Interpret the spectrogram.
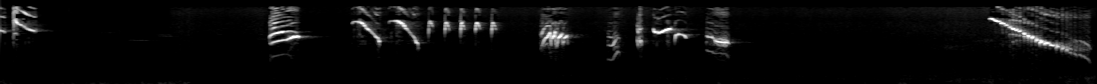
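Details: Orange-headed thrush singing richly as training material for a young bird: spaced bright whistled notes, a quick run of clipped chirps, then a long descending slurred whistle near the end, with quiet gaps between phrases.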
